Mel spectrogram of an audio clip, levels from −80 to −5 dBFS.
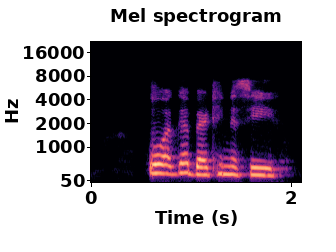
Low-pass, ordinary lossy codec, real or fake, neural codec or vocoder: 7.2 kHz; Opus, 32 kbps; fake; codec, 24 kHz, 0.5 kbps, DualCodec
